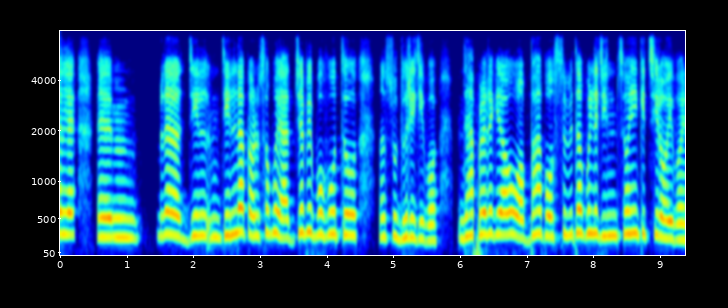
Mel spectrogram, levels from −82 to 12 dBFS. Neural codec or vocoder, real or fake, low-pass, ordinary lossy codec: codec, 16 kHz, 1 kbps, X-Codec, HuBERT features, trained on LibriSpeech; fake; 7.2 kHz; none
